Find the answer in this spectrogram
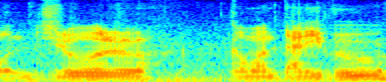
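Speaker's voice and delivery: French spoken with Russian accent. Challenged by the host to speak French, French with Russian accent. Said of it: "Speak French with a Russian accent".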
